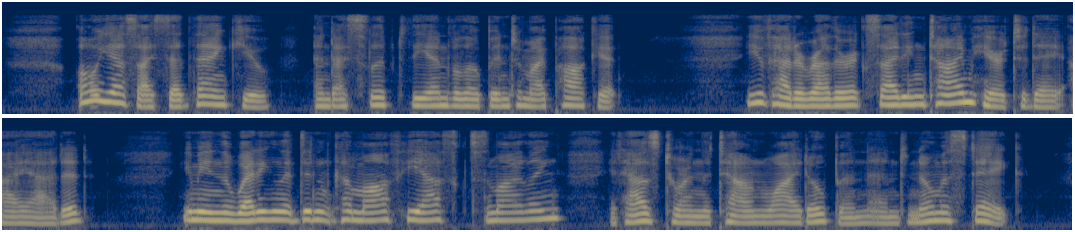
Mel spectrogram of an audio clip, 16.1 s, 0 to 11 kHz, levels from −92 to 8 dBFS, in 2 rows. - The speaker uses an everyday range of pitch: Yes, average, 4.1 semitones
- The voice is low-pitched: No, medium, 180 Hz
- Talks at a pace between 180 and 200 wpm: No, average, 170 wpm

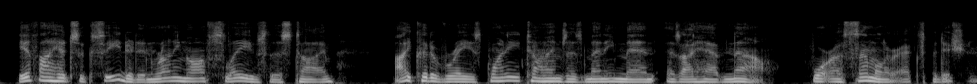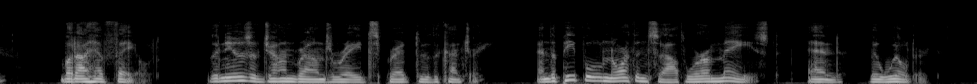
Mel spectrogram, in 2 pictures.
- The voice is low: Yes, low, 130 Hz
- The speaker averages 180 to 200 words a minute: No, average, 155 wpm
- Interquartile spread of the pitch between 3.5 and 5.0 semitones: Yes, average, 4.2 semitones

